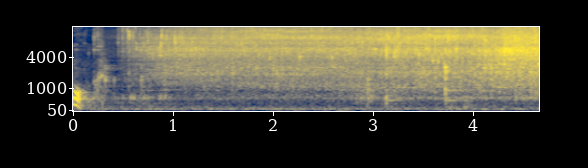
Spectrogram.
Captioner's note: sizzling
